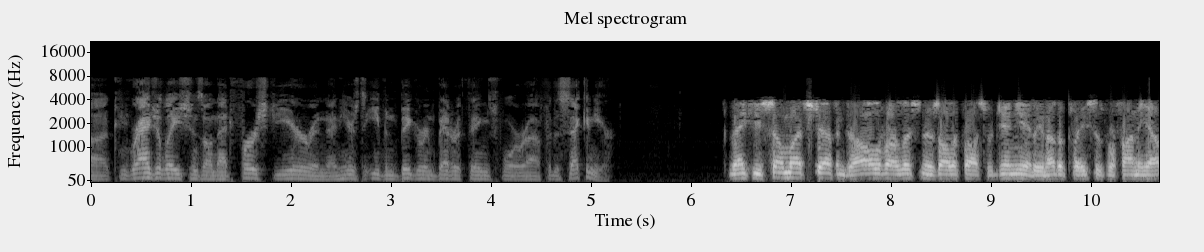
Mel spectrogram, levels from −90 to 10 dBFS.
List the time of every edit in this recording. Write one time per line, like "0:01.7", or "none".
0:07.4
0:09.4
